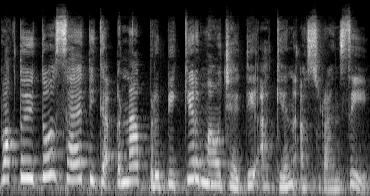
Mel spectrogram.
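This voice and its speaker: Speaking in a strong Javanese accent, a woman keeps a moderate pace while her high voice makes very wide pitch swings. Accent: strong Javanese accent in Indonesian. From Java, Indonesia. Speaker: insurance agent. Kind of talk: motivational talk mixing Indonesian and English.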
